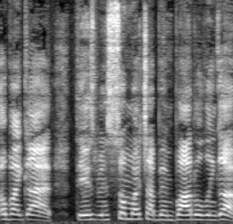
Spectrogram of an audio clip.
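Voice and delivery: ordinary talk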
